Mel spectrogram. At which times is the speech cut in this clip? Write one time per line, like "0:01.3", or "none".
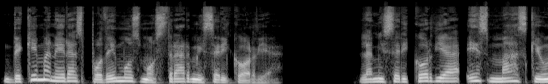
0:03.0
